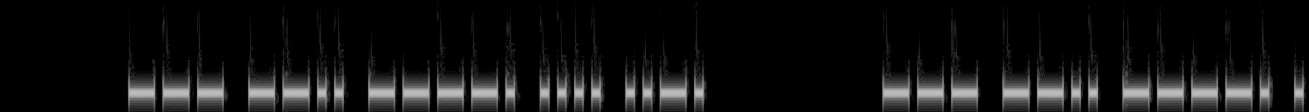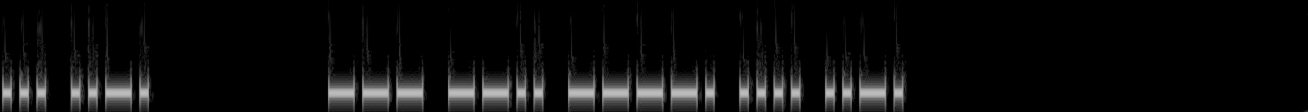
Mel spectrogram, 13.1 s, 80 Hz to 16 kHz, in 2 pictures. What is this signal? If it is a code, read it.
Morse code, heard as a keyed tone, about 28 wpm, 700 Hz. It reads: OZ9HF OZ9HF OZ9HF
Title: DXCC-100 Call Signs - 5 Characters - Repeated 3x - 28wpm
